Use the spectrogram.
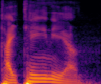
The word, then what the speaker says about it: Titania: It's pronounced Titania.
